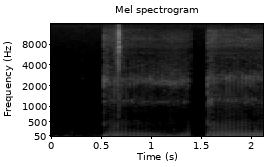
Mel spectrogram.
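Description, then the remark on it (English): A person imitates a cat's purr, making a loud, rolling buzz in two long bursts split by a short breath-like pause, with no other talk. “All right, imagine you're not making that noise because you're a stressed out cat.”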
